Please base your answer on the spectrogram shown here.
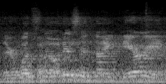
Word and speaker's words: cnidarian: They're what's known as a cnidarian, and that's cnidarian spelled with a C.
